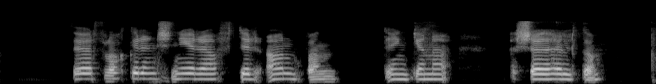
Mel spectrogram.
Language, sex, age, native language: Icelandic, female, 11, Icelandic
